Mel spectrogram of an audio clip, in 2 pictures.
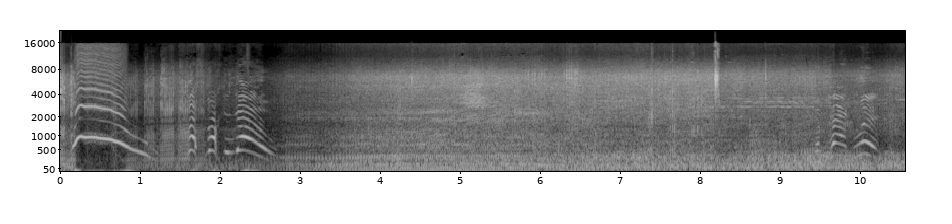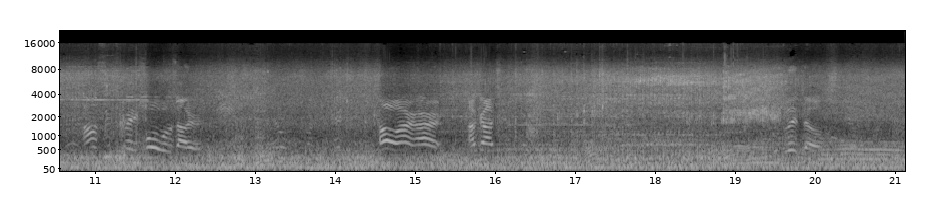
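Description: A quad bike engine rumbles up close.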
